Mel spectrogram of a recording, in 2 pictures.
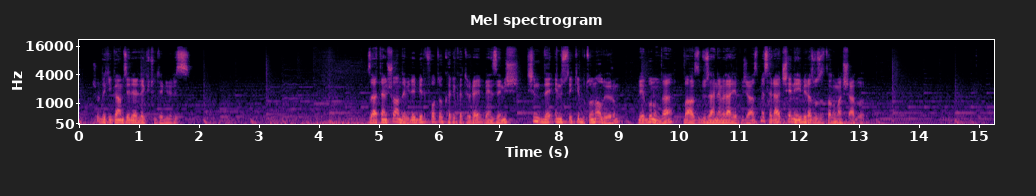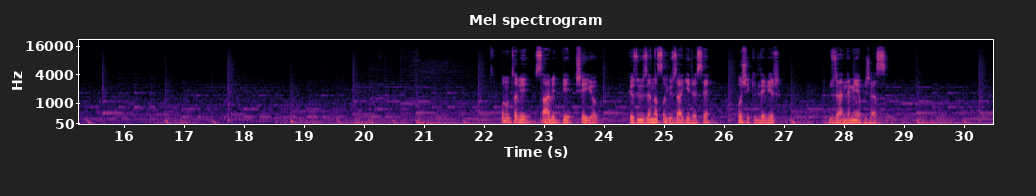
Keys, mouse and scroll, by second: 0.4-1.4 alt+drag, 11.2-12.2 alt+right drag, 22.8-23.8 alt+right drag.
